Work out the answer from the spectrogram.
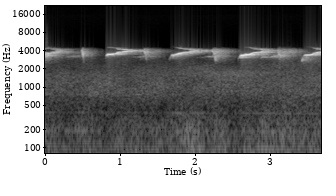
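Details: At dinner on June 22, 2023, the Hays bald eagles call with drawn-out, thin whistled squeals, four or five separate notes each sliding downward, spaced roughly a second apart.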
